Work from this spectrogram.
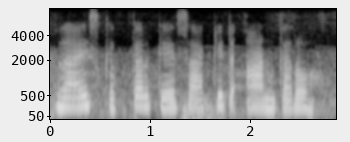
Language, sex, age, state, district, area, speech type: Urdu, female, 18-30, Uttar Pradesh, Gautam Buddha Nagar, urban, read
